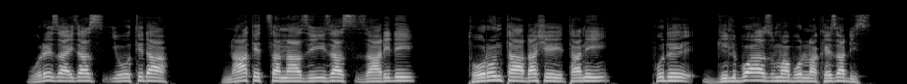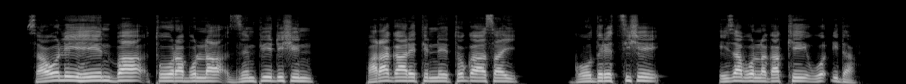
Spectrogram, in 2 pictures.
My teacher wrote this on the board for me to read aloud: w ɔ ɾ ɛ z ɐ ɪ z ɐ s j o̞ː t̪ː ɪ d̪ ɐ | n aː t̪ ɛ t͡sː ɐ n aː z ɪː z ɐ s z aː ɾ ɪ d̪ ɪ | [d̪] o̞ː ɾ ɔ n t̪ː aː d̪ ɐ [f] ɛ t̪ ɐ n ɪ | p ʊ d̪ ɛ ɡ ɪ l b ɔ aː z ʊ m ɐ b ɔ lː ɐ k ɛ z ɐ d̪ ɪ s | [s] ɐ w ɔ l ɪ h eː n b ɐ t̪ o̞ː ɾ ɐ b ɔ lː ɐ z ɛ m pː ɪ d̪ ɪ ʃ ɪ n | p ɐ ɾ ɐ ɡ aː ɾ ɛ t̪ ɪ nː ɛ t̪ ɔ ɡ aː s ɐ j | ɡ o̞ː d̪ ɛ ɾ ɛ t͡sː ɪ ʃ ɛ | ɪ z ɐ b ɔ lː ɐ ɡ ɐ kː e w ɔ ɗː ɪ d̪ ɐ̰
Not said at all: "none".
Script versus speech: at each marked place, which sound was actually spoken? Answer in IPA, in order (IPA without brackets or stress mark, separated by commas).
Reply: t̪, ʃ, s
